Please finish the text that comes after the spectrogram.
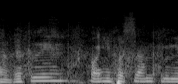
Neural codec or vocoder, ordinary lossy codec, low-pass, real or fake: codec, 24 kHz, 1 kbps, SNAC; Opus, 16 kbps; 10.8 kHz; fake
